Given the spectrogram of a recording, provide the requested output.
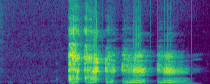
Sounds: Throat clearing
